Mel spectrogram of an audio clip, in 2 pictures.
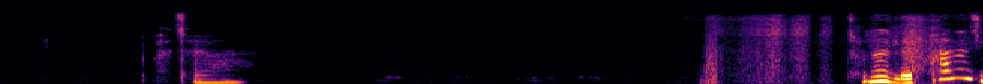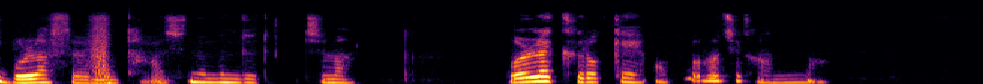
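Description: A young woman speaks softly and close up.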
